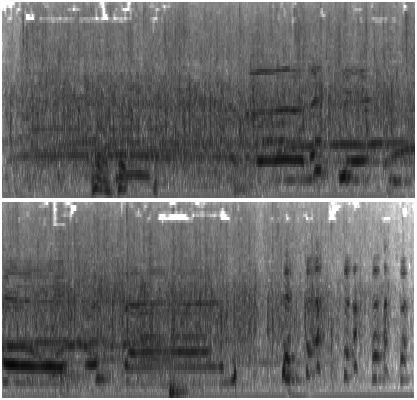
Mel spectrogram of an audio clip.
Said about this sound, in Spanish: ¿qué se siente recibir los aplausos? Este, no, me lo esperaba, no me lo esperaba.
